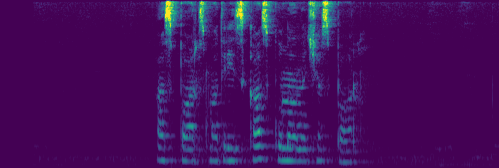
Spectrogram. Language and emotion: Russian, neutral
